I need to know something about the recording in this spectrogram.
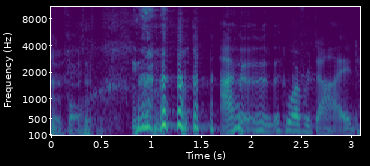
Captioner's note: laughter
